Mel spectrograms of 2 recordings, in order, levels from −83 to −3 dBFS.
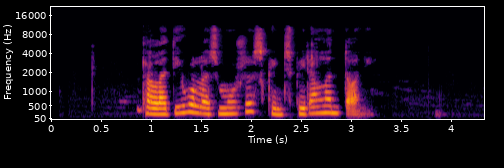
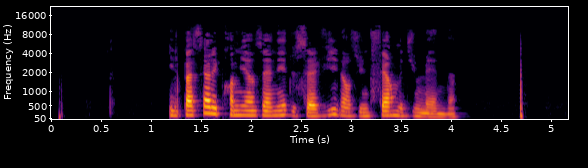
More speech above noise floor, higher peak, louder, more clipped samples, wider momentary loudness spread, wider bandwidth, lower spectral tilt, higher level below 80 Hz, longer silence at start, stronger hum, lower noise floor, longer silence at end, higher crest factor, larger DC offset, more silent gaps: second, 43 dB vs 56 dB; second, -6 dBFS vs -2 dBFS; about the same, -25 LUFS vs -25 LUFS; neither; second, 7 LU vs 21 LU; about the same, 11.5 kHz vs 11.5 kHz; second, -5 dB/octave vs -7 dB/octave; second, -78 dBFS vs -62 dBFS; second, 0.85 s vs 1.2 s; neither; second, -68 dBFS vs -81 dBFS; about the same, 1.15 s vs 1.15 s; about the same, 20 dB vs 24 dB; neither; neither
